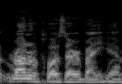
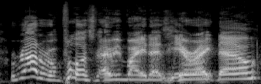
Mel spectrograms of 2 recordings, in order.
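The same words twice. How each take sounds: First: Said in the usual way. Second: Loud, high host's applause call; hype-man shout for applause; rousing shout. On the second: Real, not acted. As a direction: holler it out to the whole crowd. Redoes applause call as big announcement.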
